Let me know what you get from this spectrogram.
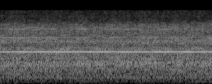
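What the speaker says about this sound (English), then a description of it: "A blow dryer will work just as well." A blow dryer roars in a constant, loud airy rush close to the microphone while drying paint and drywall compound on a DIY Halloween ghost craft.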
